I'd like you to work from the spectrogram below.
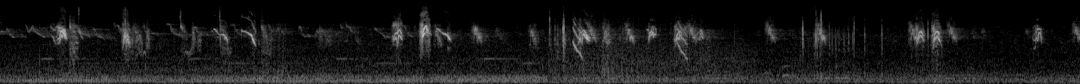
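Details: A group of sparrows arriving to be fed at Tenmangu, Nakanoshima, on 21 June 2020, giving many short high chirps and tweets, loosely spaced throughout, over a faint low background hum.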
